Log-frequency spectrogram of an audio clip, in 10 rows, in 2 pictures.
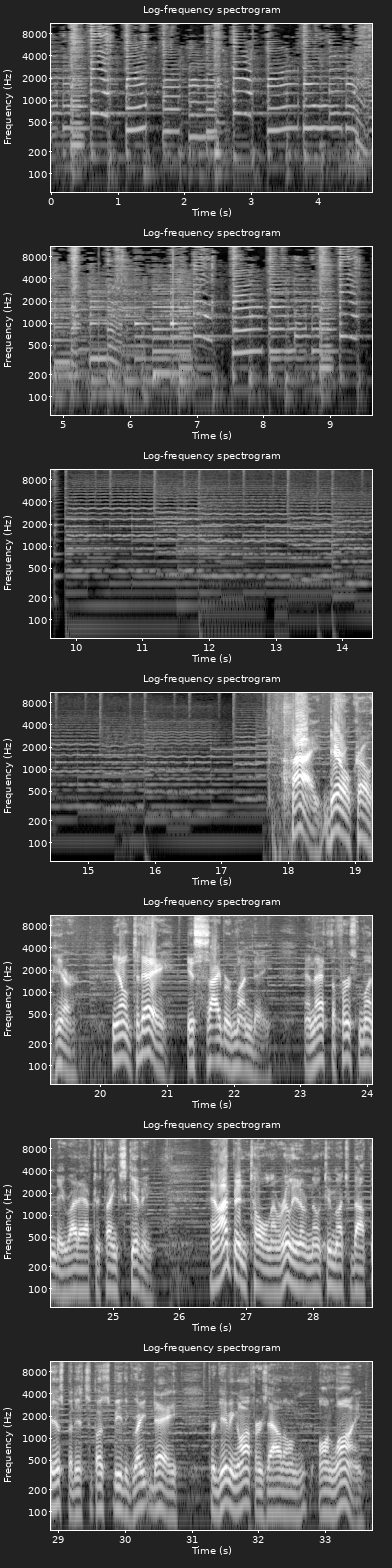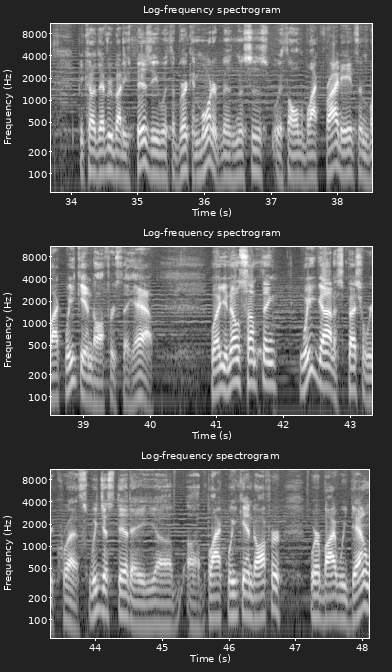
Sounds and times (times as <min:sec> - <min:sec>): Music: 0:00.0 - 0:48.1
Speech: 0:18.0 - 0:25.6, 0:26.4 - 0:40.0, 0:40.9 - 0:48.1.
